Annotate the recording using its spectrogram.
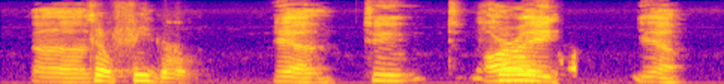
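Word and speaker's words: Xofigo: The oncologist, the radio oncologist mentioned PDL1 treatment and probably mispronounce it, Zofio. Zofigo.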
